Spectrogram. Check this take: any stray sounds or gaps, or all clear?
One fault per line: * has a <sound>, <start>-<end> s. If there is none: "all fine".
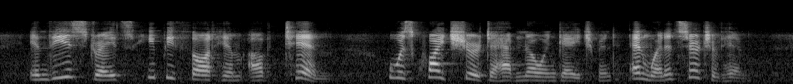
all fine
